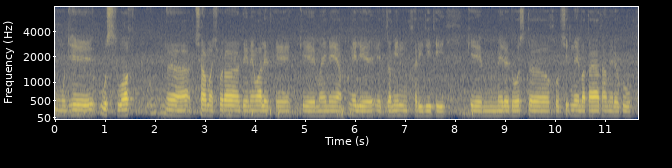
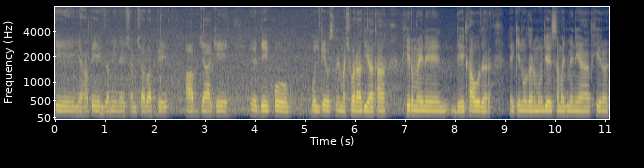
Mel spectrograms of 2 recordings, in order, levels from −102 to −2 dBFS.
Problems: background sounds at intervals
